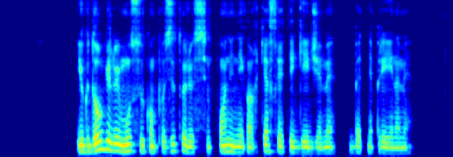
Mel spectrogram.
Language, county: Lithuanian, Vilnius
